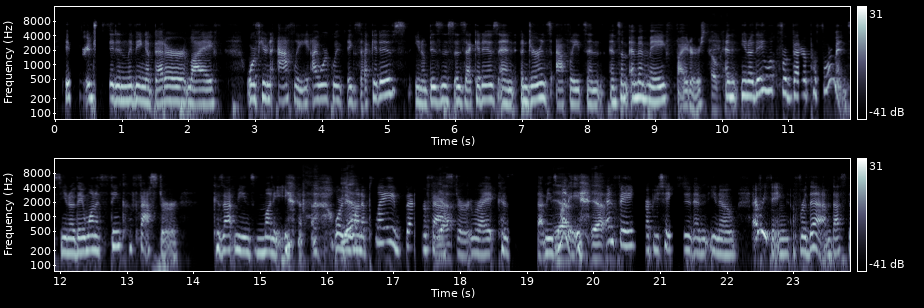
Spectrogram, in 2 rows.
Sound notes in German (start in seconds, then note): 15.5 Beide Frauen lachen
